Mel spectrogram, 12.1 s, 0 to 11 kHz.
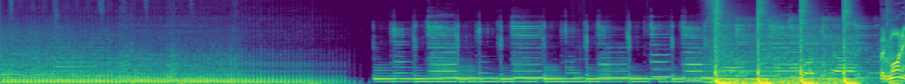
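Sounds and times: guitar music: 0:00.0 - 0:02.6, 0:05.0 - 0:12.0
low fast-pulsing drone: 0:00.0 - 0:03.8.

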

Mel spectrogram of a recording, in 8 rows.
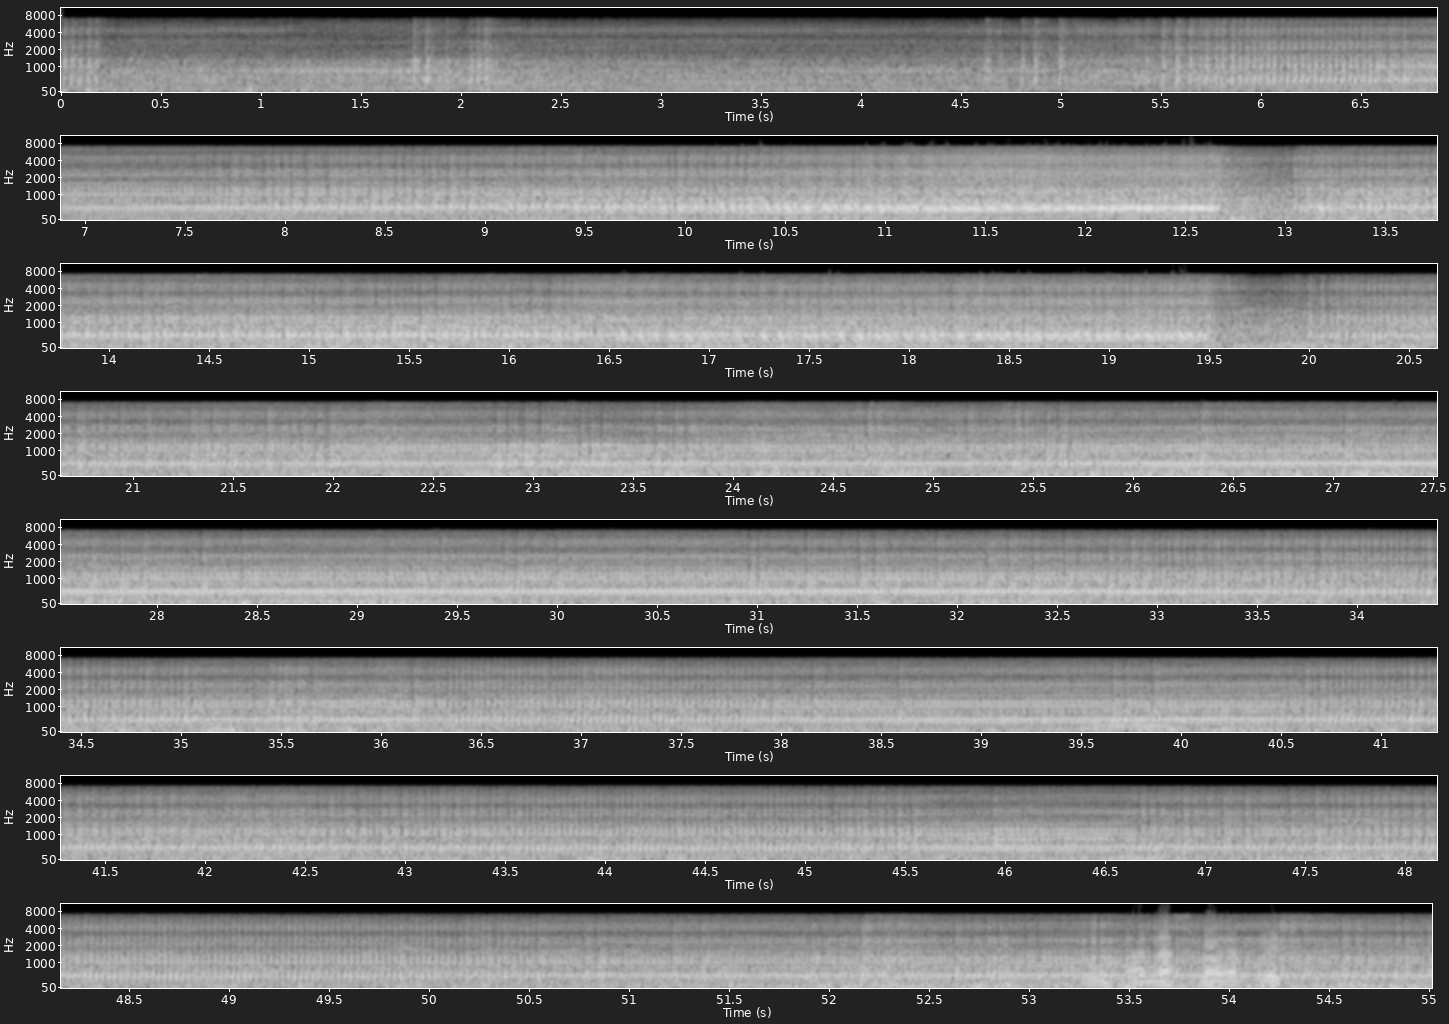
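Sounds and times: two-stroke motorcycle engine: 0:00.0 - 0:55.0.

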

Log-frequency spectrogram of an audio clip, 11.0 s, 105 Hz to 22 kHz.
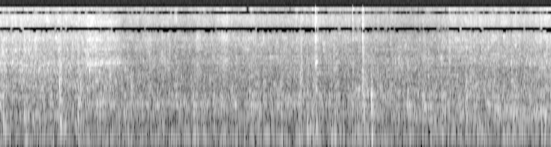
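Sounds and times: toilet cistern refilling: 0:00.0 - 0:11.0.

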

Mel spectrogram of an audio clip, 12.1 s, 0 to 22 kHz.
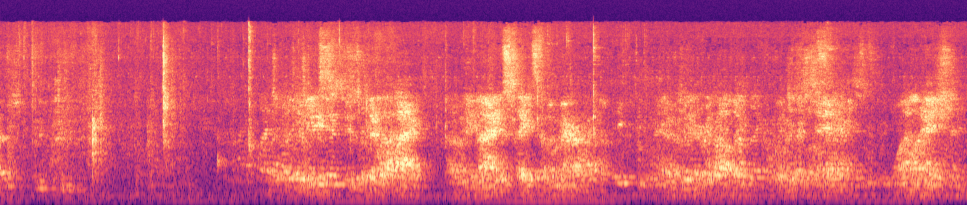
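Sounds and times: room hum: 0:00.0 - 0:12.0
faint clicks and knocks: 0:01.1 - 0:03.2.

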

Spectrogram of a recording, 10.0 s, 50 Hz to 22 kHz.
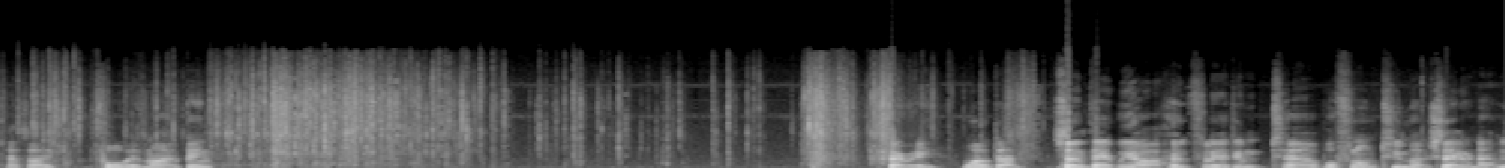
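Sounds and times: plastic bag crinkling: 0:00.0 - 0:07.1.

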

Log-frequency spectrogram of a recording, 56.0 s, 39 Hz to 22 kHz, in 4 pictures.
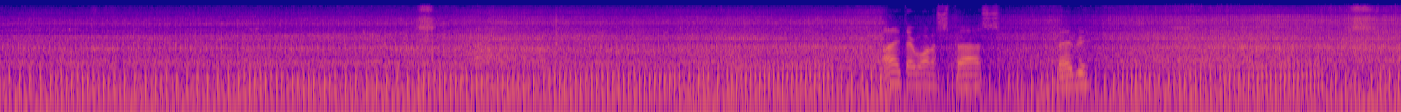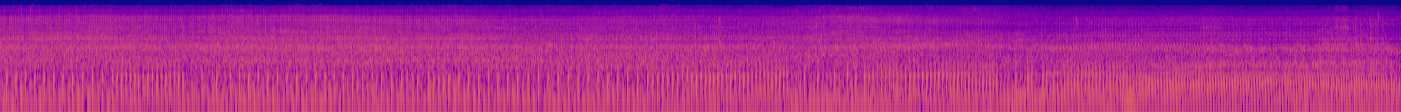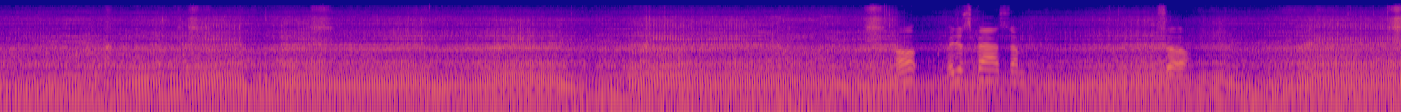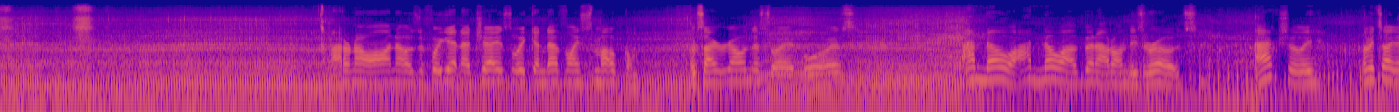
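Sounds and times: dirt bike engine running: 0:00.0 - 0:56.0.

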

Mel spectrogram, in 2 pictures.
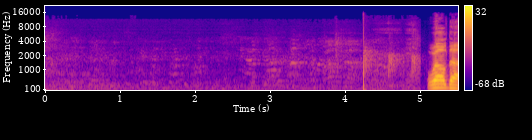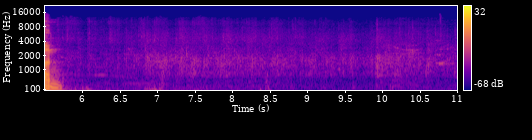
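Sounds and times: faint audience applause: 0:03.8 - 0:11.0.

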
